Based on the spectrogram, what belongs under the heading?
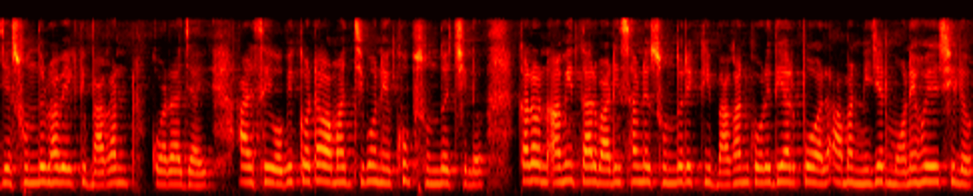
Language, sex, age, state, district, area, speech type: Bengali, female, 45-60, West Bengal, Nadia, rural, spontaneous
